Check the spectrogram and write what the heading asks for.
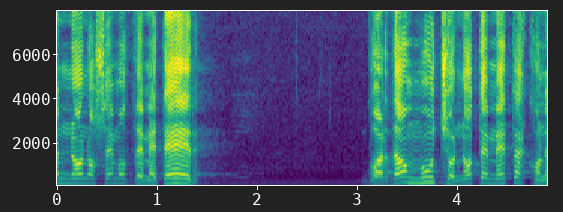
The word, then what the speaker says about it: guardaos: nos está corrigiendo que no se dice guardaros se dice guardaos Pues aquí está Mira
